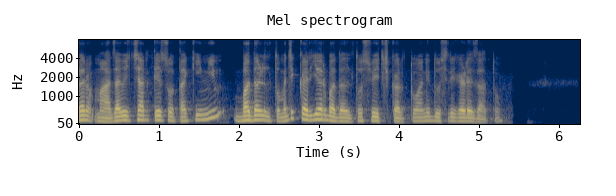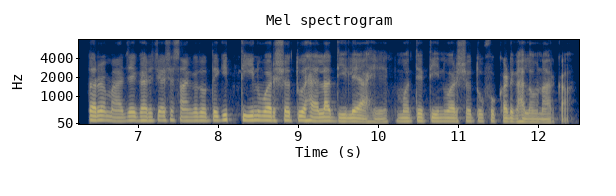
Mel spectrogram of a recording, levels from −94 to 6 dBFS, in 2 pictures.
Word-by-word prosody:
तर 160 0 +5
माझा 125 +2 +2
विचार 155 +2 +1
तेच 160 -1 +1
होता 130 -2 -1
की 170 - -1
मी 205 +8 0 0.4
बदलतो. 155 -4 +4
म्हणजे 135 +12 -2
करिअर 180 0 +5
बदलतो 125 0 0
स्विच 135 -1 -3
करतो 115 +2 -3
आणि 130 +2 -3
दुसरीकडे 125 -1 0
जातो. 105 -4 -9 1.1
तर 155 +1 +4
माझे 135 +1 -1
घरचे 140 +1 -1
असे 150 +2 -3
सांगत 140 -1 -3
होते 140 +1 0
की 170 +3 +1 0.2
3 155 0 +3
वर्ष 145 0 +2 0.2
तू 150 - +4
ह्याला 130 -1 +3
दिले 115 0 +2
आहे. 100 -2 -2
मग 115 0 -2
ते 130 - +3
3 120 -1 -1
वर्ष 115 0 -1
तू 120 - -2
फुकट 115 -2 -1
घालवणार 100 -3 -2
का? - - -4
135 Hz, 175 wpm, -24 LUFS, 120-150 Hz, 1.1 s, तर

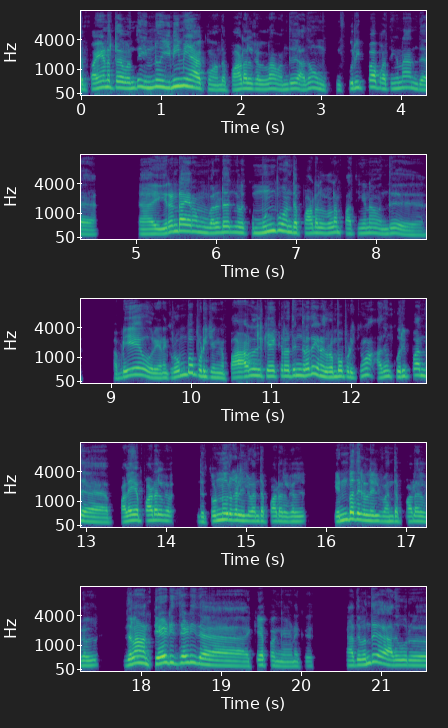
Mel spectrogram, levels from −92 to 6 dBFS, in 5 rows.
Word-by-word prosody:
பயணத்த 215 +2 +2
வந்து 200 +6 -1
இன்னும் 230 +1 +2
இனிமையாக்கும், 225 - +3
அந்த 150 0 -5
பாடல்கள்லாம் 170 0 -2
வந்து. 165 +4 -4
அதுவும் 190 +1 -5 0.3
குறிப்பா 210 +4 -2
பார்த்தீங்கன்னா, 185 +4 -4
இந்த 160 -3 -4 1.1
2000 215 +1 +3
வருடங்களுக்கு 180 -1 -1
முன்பு 240 +5 +2
வந்த 200 -4 +1
பாடல்கள்லாம் 175 +2 -2
பார்த்தீங்கன்னா, 165 +3 -6
வந்து 155 +3 -5 0.8
அப்படியே 180 - 0 0.2
ஒரு 150 -2 0
எனக்கு 150 +3 -3
ரொம்ப 240 +9 +1
பிடிக்குங்க. 160 -6 -1
பாடல் 185 +7 +3
கேக்குறதுங்கிறது 210 +5 +1
எனக்கு 170 -4 +3
ரொம்ப 190 +1 +2
பிடிக்கும். 200 +9 -4
அதுவும் 185 +3 -4
குறிப்பா, 195 +5 -1
இந்த 175 - +1 0.5
பழைய 180 +5 +4
பாடல்கள். 185 -2 +1 0.3
இந்த 150 -1 -7
90 205 +4 +4
களில் 175 -3 +3
வந்த 170 0 -2
பாடல்கள், 160 -1 -2 0.5
80 220 +2 +6
களில் 175 -3 +2
வந்த 160 +1 -3
பாடல்கள், 155 -1 -2 0.4
இதெல்லாம் 230 +7 +6
நான் 200 -1 -3
தேடி, 245 +3 +8
தேடி 250 +1 +4
இத 200 - +4 0.7
கேட்பங்க, 160 -5 -3
எனக்கு. 135 +1 -11 0.5
அது 165 - -3
வந்து, 255 +6 0 0.2
அது 165 - -1
ஒரு 160 - -3
180 Hz, 145 wpm, -23 LUFS, 165-210 Hz, 1.1 s, தேடி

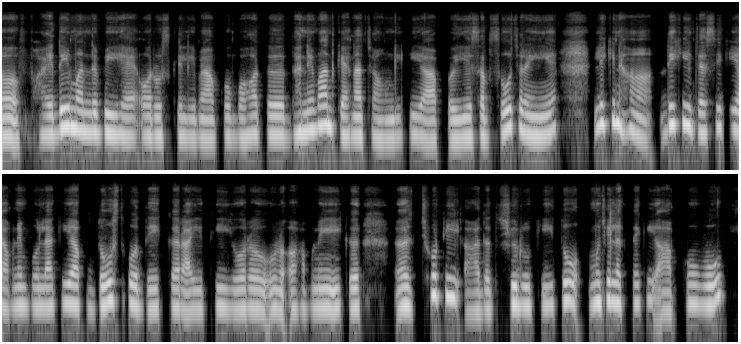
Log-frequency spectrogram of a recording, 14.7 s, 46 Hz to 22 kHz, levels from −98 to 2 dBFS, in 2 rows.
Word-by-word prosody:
फ़ायदेमंद 185 +7 +4
भी 180 -2 +5
है 160 -1 -1
और 165 0 -3
उसके 160 0 -4
लिए 155 -1 -3
मैं 150 0 -2
आपको 150 +2 -4
बहुत 160 +3 -4
धन्यवाद 185 +8 +3
कहना 165 -5 +1
चाहूँगी 150 -1 -4
कि 170 -1 -4
आप 145 +1 -8
ये 155 +2 +2
सब 160 -1 -3
सोच 210 +7 +1
रही 165 -3 +3
हैं। 190 +4 -1 0.4
लेकिन 250 +3 +4
हाँ, 180 -8 -2
देखिए 245 +3 +4
जैसे 185 +4 -2
कि 210 -1 -5
आपने 170 -1 -2
बोला 170 -1 -2
कि 195 +3 -3
आप 180 -2 +3
दोस्त 205 +4 +3
को 190 -4 +2
देख 160 0 -4
कर 165 -2 -2
आईं 150 +2 -2
थी 160 +1 -6
और 160 +1 -2
उन 155 -1 -1
आपने 160 +1 -2
एक 165 0 -5 0.4
अ, 170 +2 +3
छोटी 250 -3 +2
आदत 145 +2 -6
शुरू 180 -1 +3
की 180 +1 -7
तो 205 -2 +2
मुझे 200 +2 +3
लगता 195 -1 -1
है - - -4
कि 220 - -7
आपको 185 +6 -5
वो 185 +8 +2
170 Hz, 205 wpm, -23 LUFS, 160-195 Hz, 0.4 s, भी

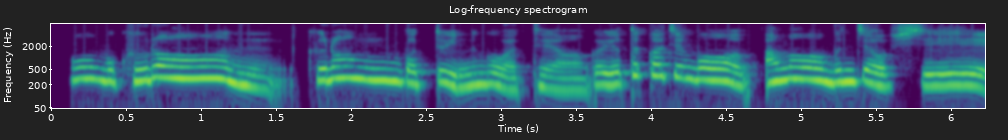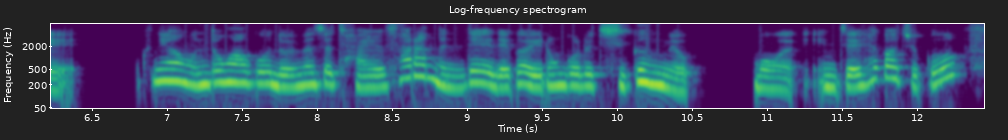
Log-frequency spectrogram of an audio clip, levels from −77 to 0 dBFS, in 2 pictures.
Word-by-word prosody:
어 290 +1 -1
뭐 250 -3 0
그런 270 - +2
그런 265 -2 +2
것도 220 +1 -3
있는 190 -1 0
것 205 -2 -1
같아요. 150 -2 -6
그 200 0 0
여태까지 340 - -1
뭐 260 -7 +2
아무 270 +4 +3
문제 240 +1 +3
없이 190 -1 0 0.4
그냥 250 -2 +1
운동하고 220 +1 0
놀면서 195 +3 0
잘 175 -3 -5
살았는데 230 - -1
'내가 180 +4 -1
이런 190 +2 0
거를 185 -1 -2
지금 185 +5 +3
묘 140 -5 -6 0.4
뭐 160 -4 -4
인제 175 0 -1
해 250 - -3
가지고 275 - -2
215 Hz, 270 characters per minute, -22 LUFS, 185-265 Hz, 0.4 s, 아무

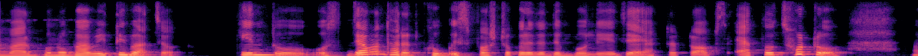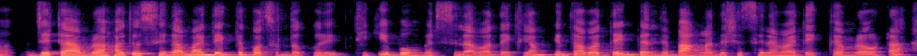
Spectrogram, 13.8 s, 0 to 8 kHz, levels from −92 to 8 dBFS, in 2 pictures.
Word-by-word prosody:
আমার 160 0 0
মনোভাব 185 +2 +2
ইতিবাচক। 210 -4 +2 0.5
কিন্তু 230 -3 +4 0.3
অস 160 - -3 0.2
যেমন 290 +6 +6
ধরেন 175 -9 +3
খুব 200 -2 +2 0.2
স্পষ্ট 180 0 -3
করে 180 -1 +5
যদি 165 0 -1
বলি, 150 -1 -3
যে, 175 - +2
একটা 175 - -8
টপস - - -3 0.2
এত - - -17 0.2
ছোট 325 +1 +2 0.8
আ - - -4 0.3
যেটা 185 +2 +4
আমরা 185 0 +2
হয়তো 200 +1 +3
সিনেমায় 195 +4 +3
দেখতে 230 +1 +1
পছন্দ 80 - -3
করি 75 0 -4 0.2
ঠিকই 165 +4 -4
বোম্বের 155 -2 +1
সিনেমা 150 - -2
দেখলাম 170 +10 -4
কিন্তু 205 0 -2
আবার 180 -1 +1
দেখবেন 200 -1 +1
যে, - - -2
বাংলাদেশের 165 +2 -3
সিনেমায় 155 -3 -3
দেখতে 150 +4 -9
আমরা 170 0 -4
ওটা 160 - -2
180 Hz, 165 wpm, -23 LUFS, 165-205 Hz, 0.8 s, যেমন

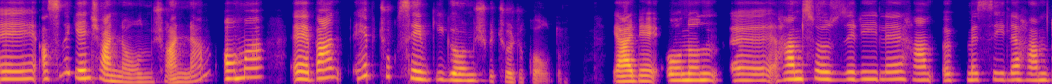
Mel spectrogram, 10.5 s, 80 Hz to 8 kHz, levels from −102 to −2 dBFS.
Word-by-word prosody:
Eee, 260 +1 +1
aslında 270 - -4
genç 285 +1 +4
anne 195 -7 +2
olmuş 150 +1 -11
annem 155 - -4 0.2
ama, 315 +4 +2 0.3
eee, 250 -1 +5
ben 300 +3 +5
hep 370 +6 -6
çok 335 -2 -12
sevgi 245 -3 0
görmüş 210 -3 0
bir - - -13
çocuk 155 -4 -11
oldum. 90 - -15 0.5
Yani, 185 0 +5
onun, 220 0 +1
eee, 215 -1 -3
hem 250 +1 +7
sözleriyle 250 0 -2
hem 225 -1 -2
öpmesiyle 230 +2 -5
hem 225 -1 -3
230 Hz, 135 wpm, -23 LUFS, 210-260 Hz, 0.5 s, hem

